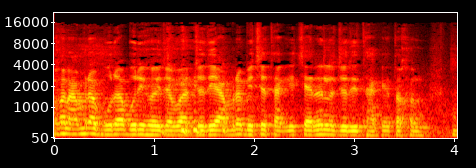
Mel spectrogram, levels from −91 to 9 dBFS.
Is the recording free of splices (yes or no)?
yes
